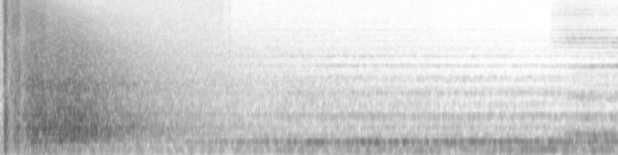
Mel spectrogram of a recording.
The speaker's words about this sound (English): Followed by a gunshot.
